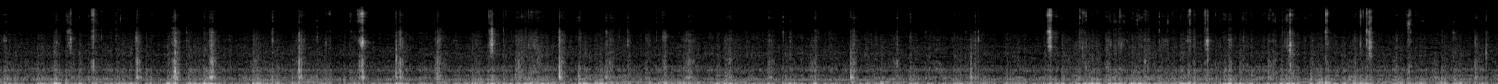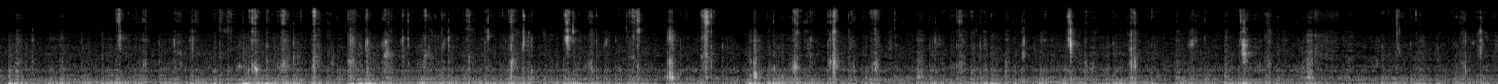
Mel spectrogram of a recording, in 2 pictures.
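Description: Close-miked eating: chewing, wet mouth smacks and clicks at irregular intervals as a person eats rice and side dishes by hand, over a steady low hum.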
